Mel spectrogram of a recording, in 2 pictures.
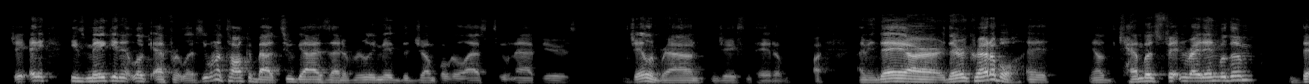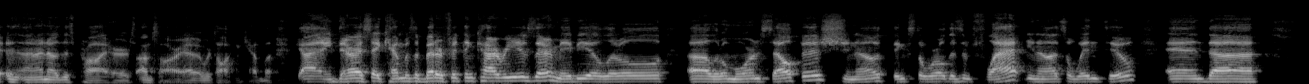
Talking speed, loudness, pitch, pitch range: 210 wpm, -26 LUFS, 130 Hz, 110-155 Hz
